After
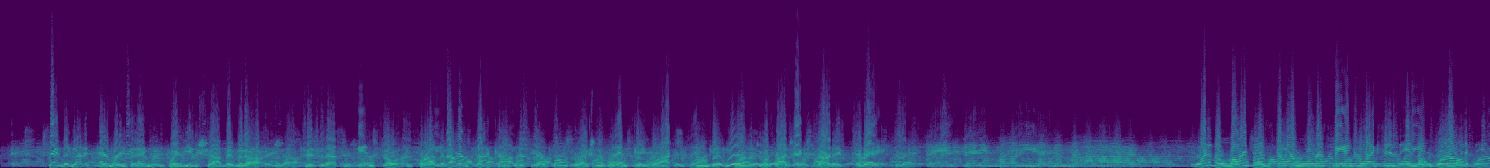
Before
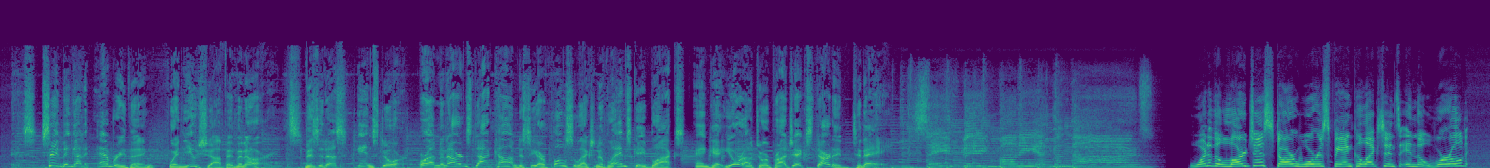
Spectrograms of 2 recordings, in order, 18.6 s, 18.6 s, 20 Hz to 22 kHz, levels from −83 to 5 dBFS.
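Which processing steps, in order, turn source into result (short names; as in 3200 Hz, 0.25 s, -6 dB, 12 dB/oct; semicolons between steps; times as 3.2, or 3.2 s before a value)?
mistuned SSB +71 Hz 290–2500 Hz; 8.58–9.25 ten-band EQ 500 Hz +9 dB, 1000 Hz -4 dB, 2000 Hz -8 dB; in parallel at -9 dB: one-sided clip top -16.5 dBFS; on the sum: rotary speaker horn 5.5 Hz; soft clip -22.5 dBFS, distortion -8 dB; 6.58–6.99 air absorption 200 m; on a send: echo with dull and thin repeats by turns 0.474 s, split 1400 Hz, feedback 54%, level -4.5 dB; on the sum: gain -3 dB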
